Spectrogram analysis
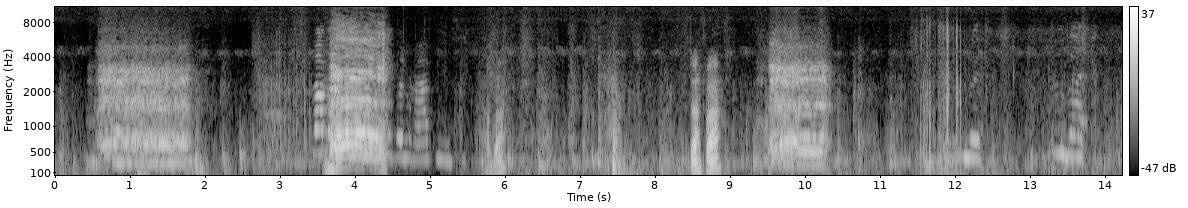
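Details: Livestock sheep fed dry fodder alongside children: repeated tremulous bleats, two especially loud and wobbling, interleaved with children and adults talking and a background insect drone.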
